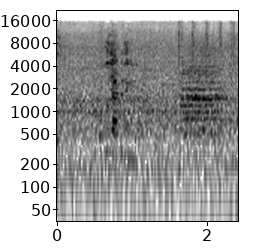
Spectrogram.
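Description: A vehicle horn sounds in one short steady toot near the end, over a low murmur of voices.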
